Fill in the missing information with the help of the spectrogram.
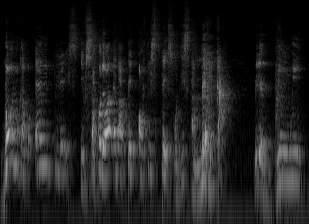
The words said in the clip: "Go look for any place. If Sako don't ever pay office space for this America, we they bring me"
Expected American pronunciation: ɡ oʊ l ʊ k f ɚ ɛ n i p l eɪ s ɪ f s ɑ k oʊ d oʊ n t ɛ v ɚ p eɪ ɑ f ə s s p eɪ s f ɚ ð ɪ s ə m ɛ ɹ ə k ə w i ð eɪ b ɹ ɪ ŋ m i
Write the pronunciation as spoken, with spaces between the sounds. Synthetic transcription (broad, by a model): ɡ oʊ l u k f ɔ ɛ n i p l eɪ s ɪ f s ɑ k oʊ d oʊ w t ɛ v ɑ p eɪ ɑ f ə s s p eɪ s f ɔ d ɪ s ə m ɛ ɹ ə k ə w i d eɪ b ɹ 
